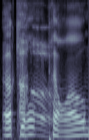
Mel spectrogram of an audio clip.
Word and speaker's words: Hercule Poirot: This is a Hercule Poirot movie. As you can tell, I say it correctly.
